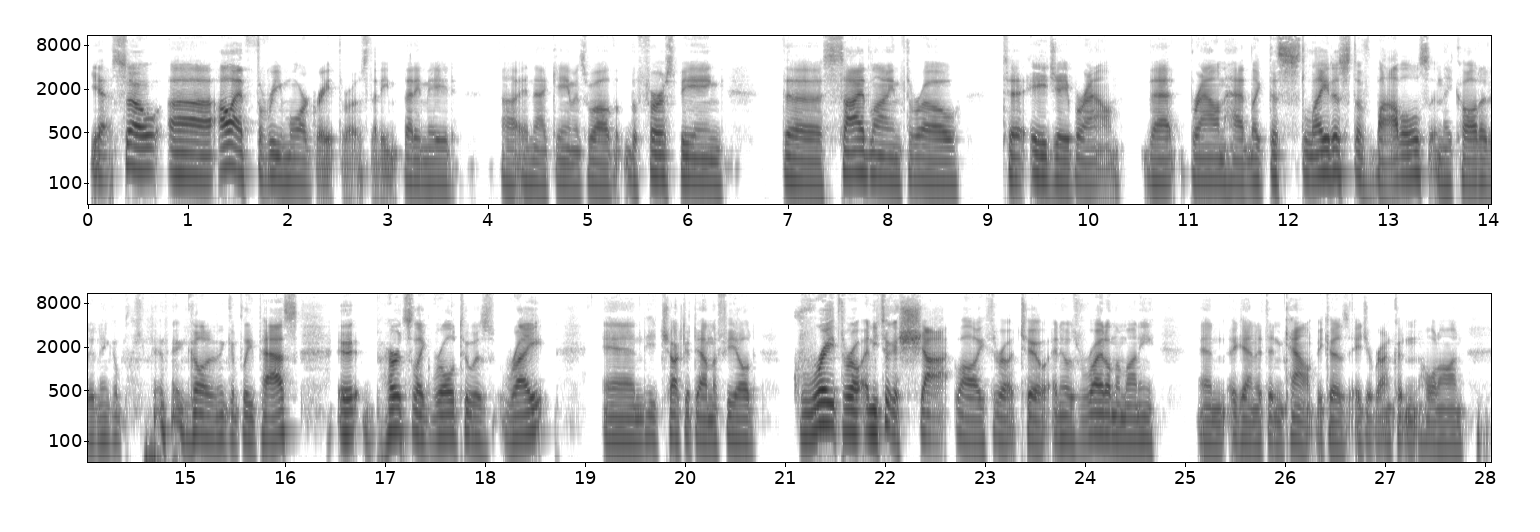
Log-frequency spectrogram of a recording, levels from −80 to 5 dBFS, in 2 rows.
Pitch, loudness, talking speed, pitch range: 110 Hz, -27 LUFS, 200 wpm, 105-125 Hz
